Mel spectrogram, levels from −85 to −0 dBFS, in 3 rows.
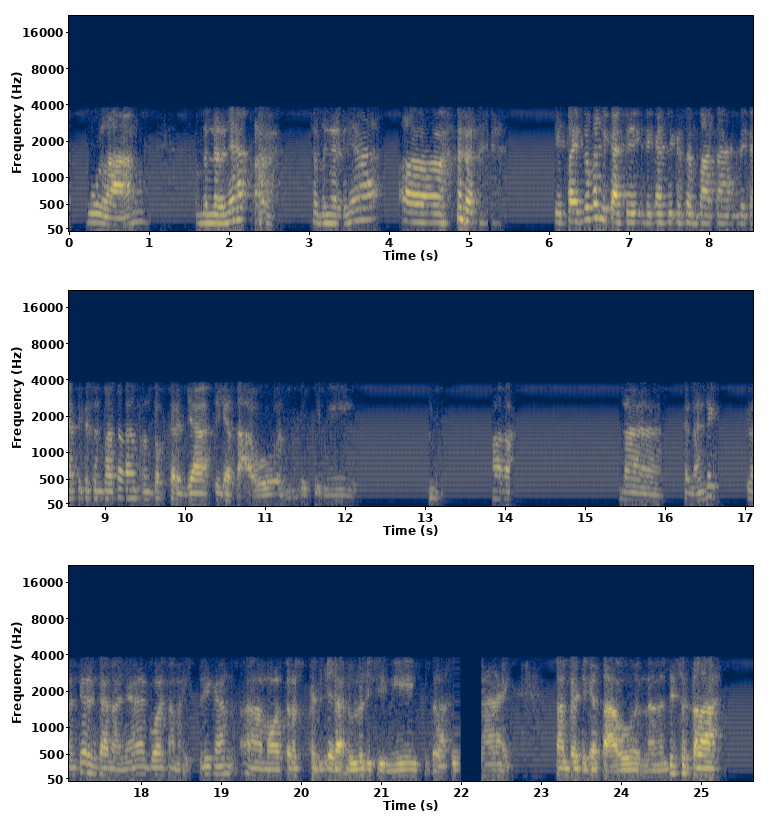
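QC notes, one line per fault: throughout: DECT cordless phone buzz. A thin, steady 100 Hz buzz with dense harmonics sits about 25 dB below the speech, from a nearby handset's radio bursts being rectified in the audio circuit.
throughout: G.723.1 codec. Audio is confined to roughly 200 Hz to 3.7 kHz, sounding muffled and hoarse with smeared consonants. The heavy coding damage fits a low-rate 6 kbit/s-class mode.
21.92–22.48 s: VoIP packet loss concealed by the speech codec. About 330 ms of speech is lost; the decoder briefly extrapolates its last frame at falling gain, then mutes from the third lost frame on. The gap fits eleven lost 30 ms frames.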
